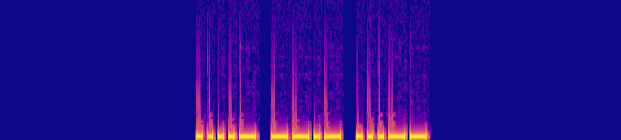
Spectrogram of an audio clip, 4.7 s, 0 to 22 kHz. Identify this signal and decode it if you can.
Morse code, heard as a keyed tone, about 30 wpm, 700 Hz. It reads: 4Q3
